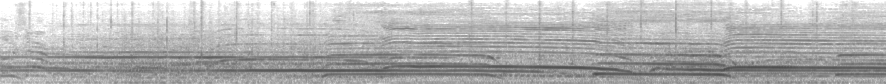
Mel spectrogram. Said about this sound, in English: Yeah, Anthony Fauci throwing out the first. The whole place erupted in booing.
